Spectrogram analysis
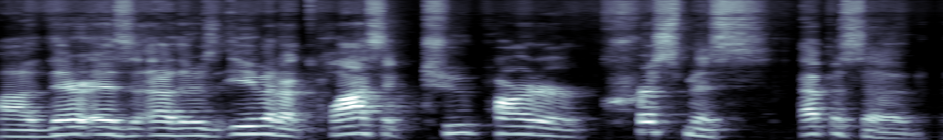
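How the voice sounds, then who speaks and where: A man's voice: fairly high pitch, bright, forceful tone. Man hosting a casual fan panel. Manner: hesitant, halting delivery.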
